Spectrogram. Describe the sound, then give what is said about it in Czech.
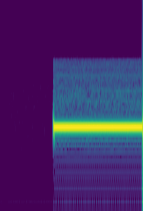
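Telephone tone while a call is placed: after half a second of silence, a loud, steady single-pitched tone starts abruptly and continues unbroken to the end. “A já mu volám.”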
